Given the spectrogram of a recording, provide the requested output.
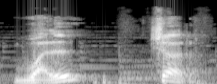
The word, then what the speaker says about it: vulture: हमने सीखा TURE का उच्चारण होता है चर और इसलिए इस शब्द का उच्चारण होगा वलचर, वलचर।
